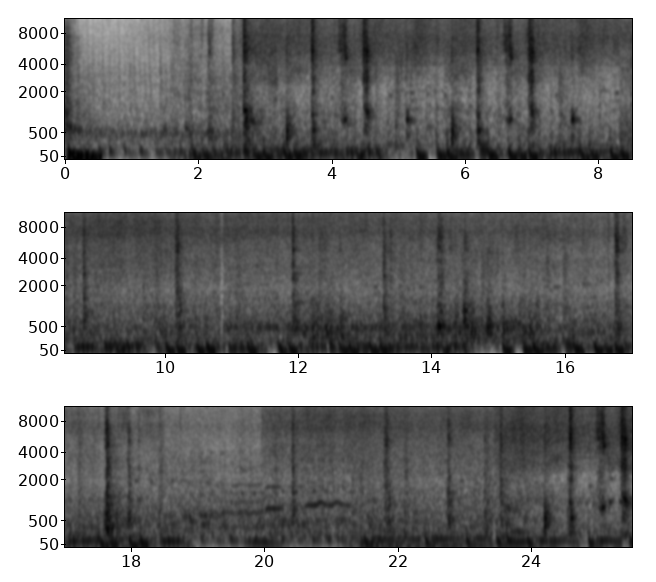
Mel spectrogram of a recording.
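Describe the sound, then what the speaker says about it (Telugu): Paneer and bitter gourd pakoda deep-fry in a Telugu restaurant kitchen with a loud, continuous oil sizzle, dotted with sharp clatters and stirring noises. "कैसे करता है ये पनीर काकरकाय फ्राई पकोड़ा?"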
